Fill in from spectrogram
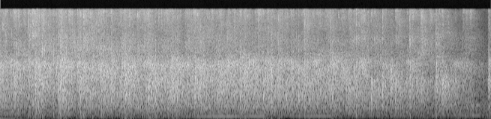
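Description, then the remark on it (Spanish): A large crowd claps steadily and loudly for several seconds, applauding the Lord during a Spanish-language sermon, a dense wash of applause before it begins to thin out at the end. “¿Puede aplaudirle, Señor, con toda gloria?”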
